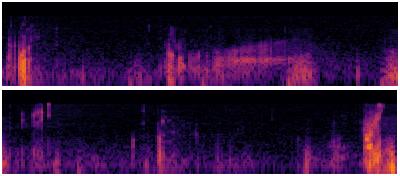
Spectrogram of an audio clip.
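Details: Loud hunger stomach growling, described as starving: low gurgling rumbles and squelches with a longer drawn-out growl; normal bowel sounds (borborygmi).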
